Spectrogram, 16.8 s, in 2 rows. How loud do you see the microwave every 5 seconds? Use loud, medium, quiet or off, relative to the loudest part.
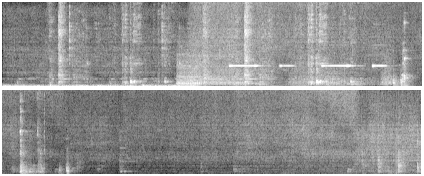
loud, loud, off, off.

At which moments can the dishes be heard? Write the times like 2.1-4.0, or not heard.
0.8-9.8.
